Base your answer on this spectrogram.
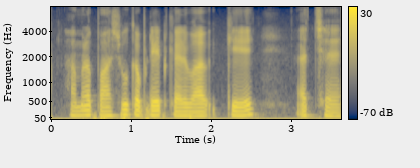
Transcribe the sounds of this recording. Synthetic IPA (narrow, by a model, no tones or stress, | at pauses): hɐmɾapaːsʋukəpɖeːʈkəɾʋake | ə̰tːʃʰeɦɛ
